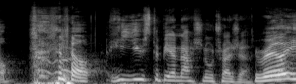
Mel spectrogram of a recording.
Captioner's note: chuckles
